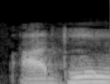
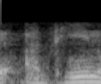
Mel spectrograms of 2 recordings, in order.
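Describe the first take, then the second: First: आधीन said with a long आ at the start; long aa in आधीन, the incorrect version; wrong form. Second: अधीन said with a short अ at the start; short a in अधीन, the correct version; correct form. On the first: Teacher reading out the wrong form आधीन, long first vowel. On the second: Teacher giving students the correct अधीन, short first vowel. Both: Shown as a demonstration. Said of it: "आधीन ना होके अधीन होगा".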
